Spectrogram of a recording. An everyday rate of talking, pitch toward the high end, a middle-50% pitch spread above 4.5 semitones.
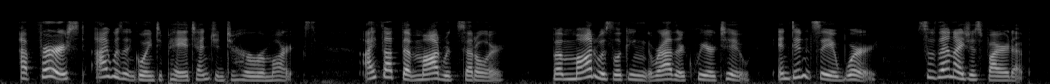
No: fast, 215 wpm; high, 225 Hz; average, 5.1 semitones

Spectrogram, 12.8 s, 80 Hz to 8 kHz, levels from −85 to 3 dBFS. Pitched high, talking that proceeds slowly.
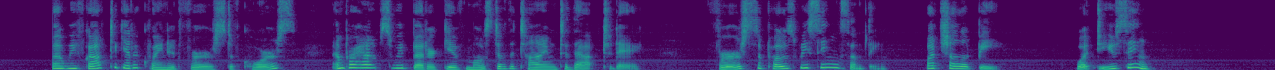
No: very high, 260 Hz; average, 165 wpm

